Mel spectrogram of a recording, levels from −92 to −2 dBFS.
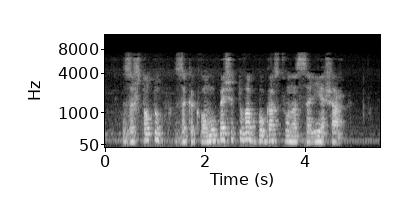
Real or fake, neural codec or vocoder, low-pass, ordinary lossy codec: real; none; 7.2 kHz; AAC, 32 kbps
